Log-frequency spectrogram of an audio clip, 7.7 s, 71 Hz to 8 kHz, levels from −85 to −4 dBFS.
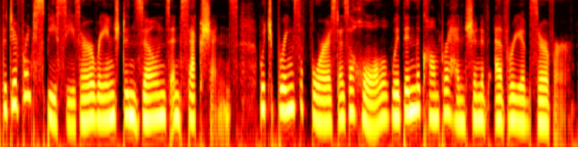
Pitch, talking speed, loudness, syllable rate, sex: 185 Hz, 170 wpm, -17 LUFS, 5.5 syllables/s, female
